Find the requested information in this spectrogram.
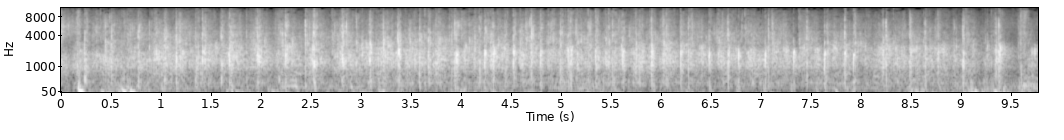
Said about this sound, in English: Please welcome him with a warm hand clap.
